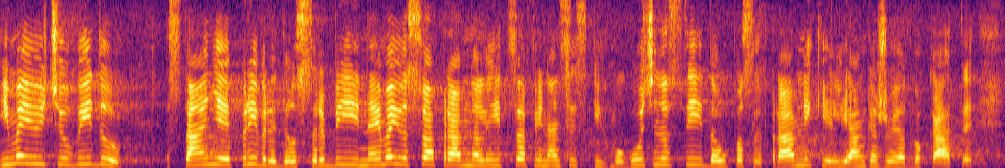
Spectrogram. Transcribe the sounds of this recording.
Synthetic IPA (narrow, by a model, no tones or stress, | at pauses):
imajut͡ɕiuʋiːd̪u | st̪aːɲe̞pɾiʋɾe̞d̪e̞usr̩bijine̞ːmajusʋapɾaːʋnaliːt̪safinant̪siskixmo̞ɡuːt͡ɕno̞st̪id̪aupo̞slepɾaːʋnikeiliaŋɡaʒujead̪ʋo̞kaːt̪e̞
